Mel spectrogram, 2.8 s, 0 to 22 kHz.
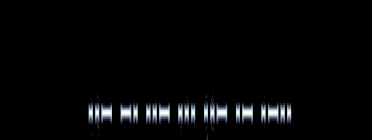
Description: Morse code, heard as a keyed tone, about 52 wpm, 700 Hz. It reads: UNUSUAL
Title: Sentences from Top 1400 Words - New Word Drill - 50wpm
